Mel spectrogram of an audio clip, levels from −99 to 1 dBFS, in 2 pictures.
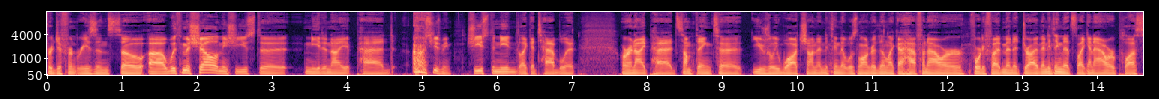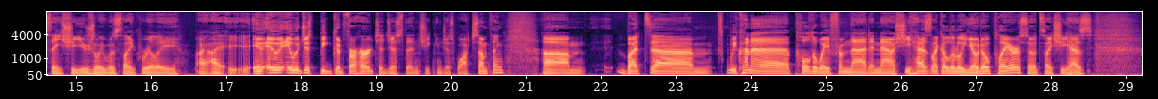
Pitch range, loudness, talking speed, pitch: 95-115 Hz, -15 LUFS, 205 wpm, 100 Hz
